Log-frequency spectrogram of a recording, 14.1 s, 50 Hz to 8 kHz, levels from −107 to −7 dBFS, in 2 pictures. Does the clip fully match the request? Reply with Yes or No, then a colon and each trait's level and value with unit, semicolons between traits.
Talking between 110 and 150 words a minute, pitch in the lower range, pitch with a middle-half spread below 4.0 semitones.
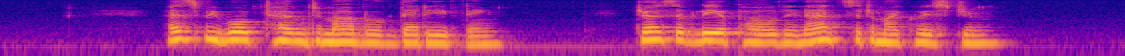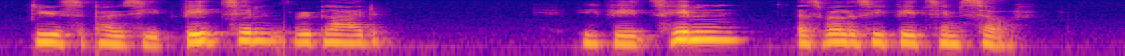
No: average, 145 wpm; medium, 180 Hz; average, 3.1 semitones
